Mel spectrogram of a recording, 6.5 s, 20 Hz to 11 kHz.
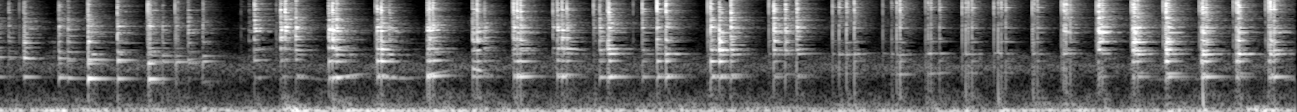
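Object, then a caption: Glass bottle with water. Long nails tap quickly along the side of a clear glass bottle of water held tilted. Each tap is a short, bright glassy click with a faint ringing tone near 1 kHz, and the taps run together in a fast, uneven rhythm with a brief pause early on.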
